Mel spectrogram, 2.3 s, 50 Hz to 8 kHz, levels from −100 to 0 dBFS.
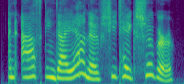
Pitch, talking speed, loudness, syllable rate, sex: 290 Hz, 180 wpm, -15 LUFS, 5.6 syllables/s, female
